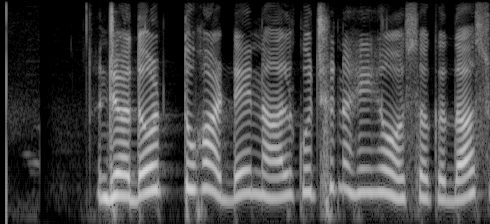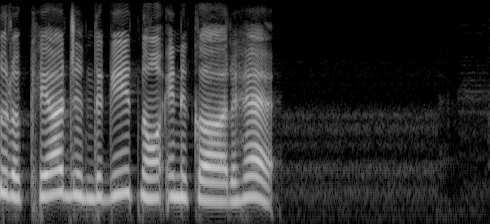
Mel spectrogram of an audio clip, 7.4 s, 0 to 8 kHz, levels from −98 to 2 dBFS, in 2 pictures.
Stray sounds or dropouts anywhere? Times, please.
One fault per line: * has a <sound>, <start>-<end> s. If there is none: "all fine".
all fine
